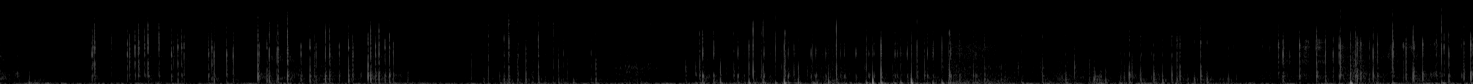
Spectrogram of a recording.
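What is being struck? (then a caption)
Cardboard gift box. Fingernails tap and scratch the front and top of a white Swarovski-branded cardboard or paper gift box (or envelope) held upright. The result is a quiet, continuous run of quick, dry clicks and crackly scratching that stops short with no ring, and it grows denser in a few bursts.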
